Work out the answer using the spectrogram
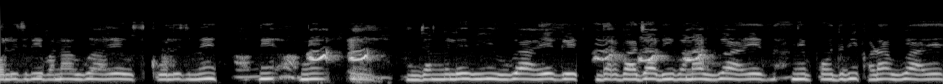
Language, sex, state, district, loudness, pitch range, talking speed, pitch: Hindi, female, Chhattisgarh, Rajnandgaon, -18 LUFS, 235-250 Hz, 125 wpm, 245 Hz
